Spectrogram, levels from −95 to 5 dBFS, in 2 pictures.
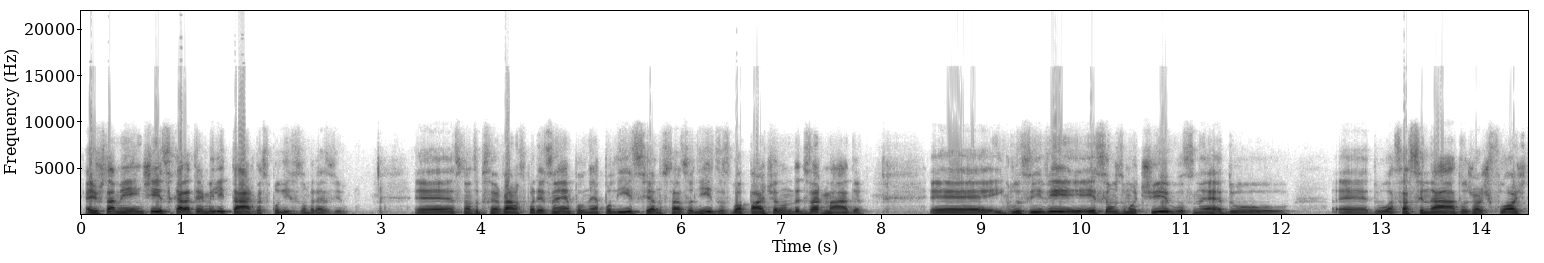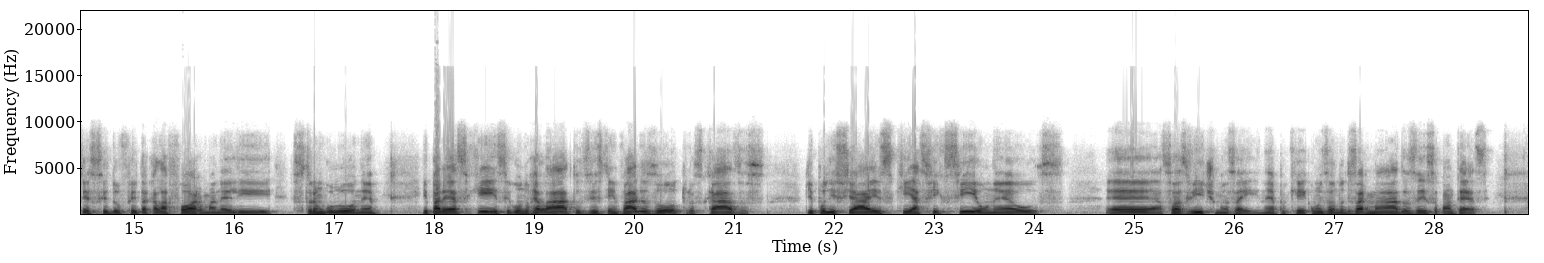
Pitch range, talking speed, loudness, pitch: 110-140 Hz, 160 wpm, -14 LUFS, 125 Hz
